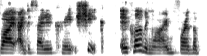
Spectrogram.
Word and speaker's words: Sheek: So I am actually in the process of creating an eco-friendly women's apparel line called Chic. It's spelled S-H-E-E-K.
